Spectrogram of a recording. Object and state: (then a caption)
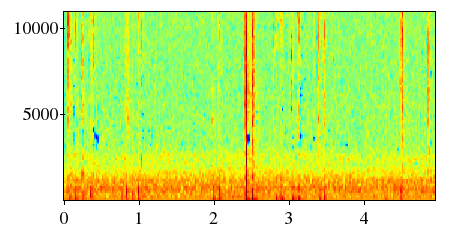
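Plastic laptop keyboard. Long nails type and tap on the keys of a backlit plastic laptop keyboard. Quiet, sharp, bright clicks come in scattered bursts with almost no ring, and one tap near the middle stands out louder than the rest.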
